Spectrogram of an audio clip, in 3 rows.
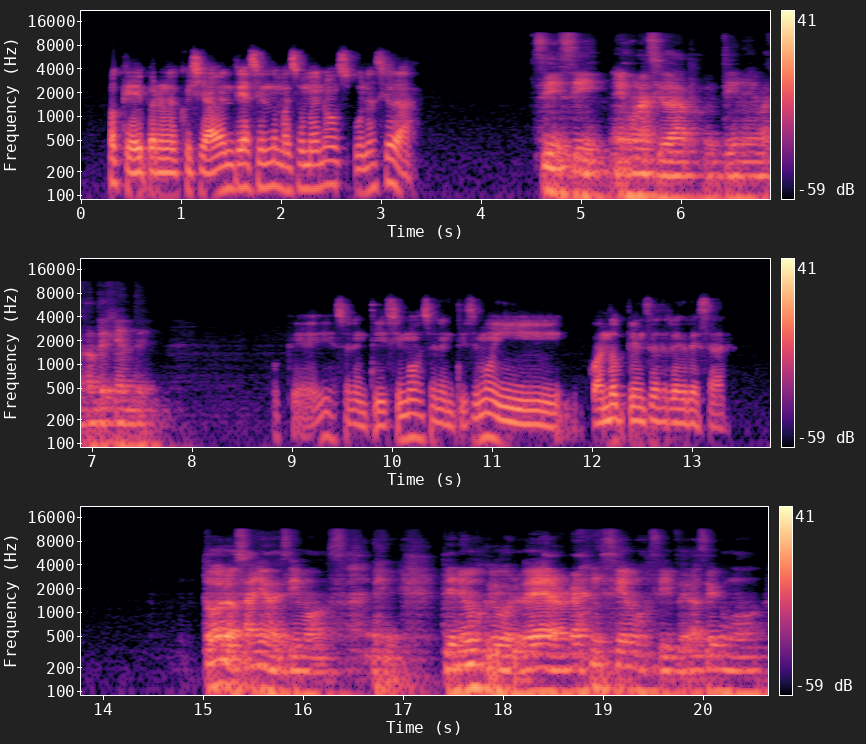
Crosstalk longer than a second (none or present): none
